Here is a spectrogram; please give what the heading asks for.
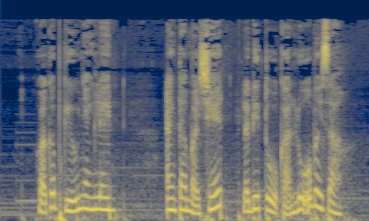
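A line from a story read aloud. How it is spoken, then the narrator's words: Urgent shout. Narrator (Vietnamese): Lã, miệng hét lên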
